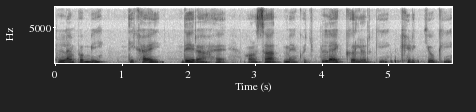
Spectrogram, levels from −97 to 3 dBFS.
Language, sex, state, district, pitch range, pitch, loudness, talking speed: Hindi, male, Himachal Pradesh, Shimla, 115-155 Hz, 120 Hz, -18 LUFS, 150 wpm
